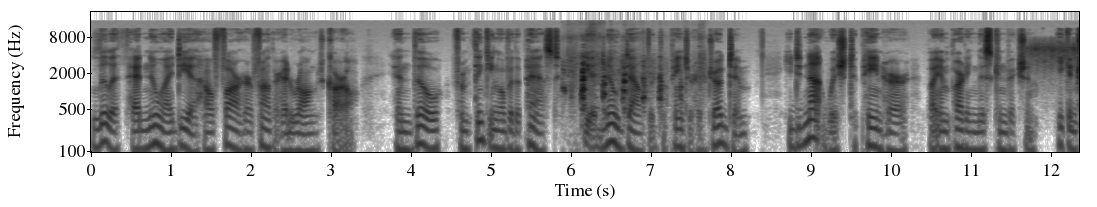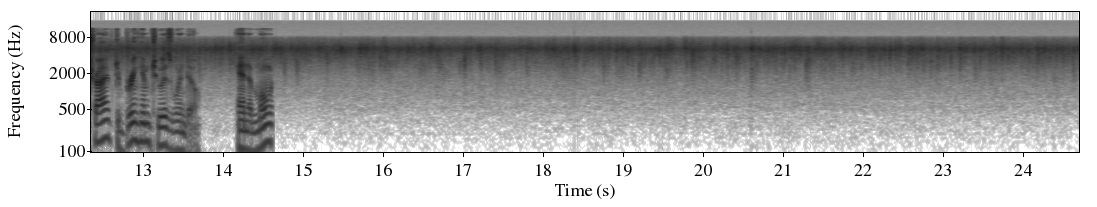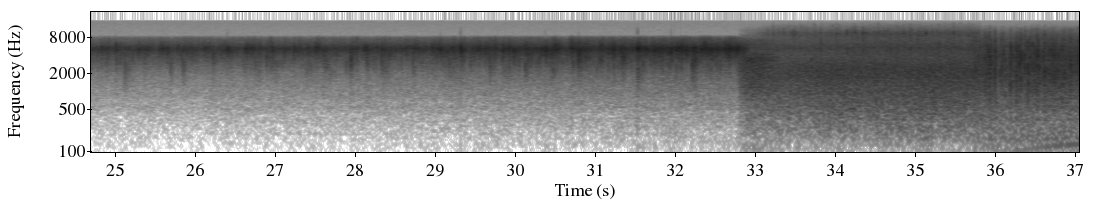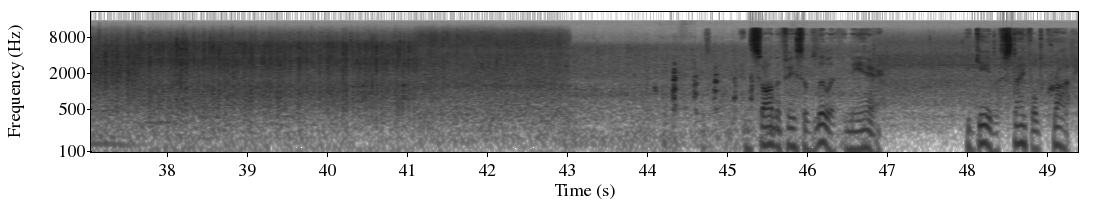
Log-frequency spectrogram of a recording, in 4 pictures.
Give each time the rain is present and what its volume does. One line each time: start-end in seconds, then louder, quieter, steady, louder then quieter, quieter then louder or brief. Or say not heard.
11.6-49.3 louder then quieter.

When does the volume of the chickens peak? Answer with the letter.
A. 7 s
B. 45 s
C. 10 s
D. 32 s
A.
